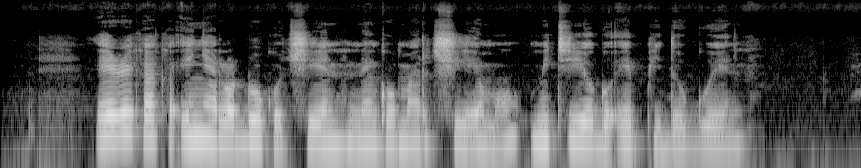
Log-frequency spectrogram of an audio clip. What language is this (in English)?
Luo (Kenya and Tanzania)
